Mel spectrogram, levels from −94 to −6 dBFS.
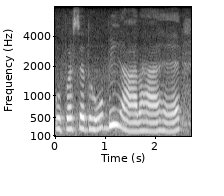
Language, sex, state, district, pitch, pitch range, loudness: Hindi, female, Jharkhand, Garhwa, 235 Hz, 200-255 Hz, -14 LUFS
